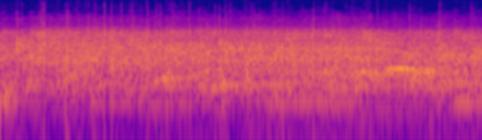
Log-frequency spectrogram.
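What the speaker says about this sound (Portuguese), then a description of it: "vamos aplaudir também" Sustained, even applause from a church congregation at an Assembleia de Deus temple festival, a thick wash of many hands clapping at once with a faint hum beneath and no break.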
